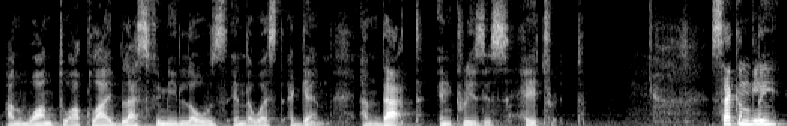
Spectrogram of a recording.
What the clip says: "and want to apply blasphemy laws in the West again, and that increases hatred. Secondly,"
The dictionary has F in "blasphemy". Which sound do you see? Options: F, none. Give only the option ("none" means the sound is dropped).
F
